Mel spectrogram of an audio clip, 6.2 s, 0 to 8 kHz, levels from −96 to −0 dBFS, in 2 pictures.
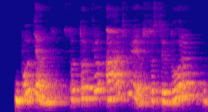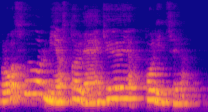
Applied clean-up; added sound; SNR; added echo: none; none; none; reverberation time 0.9 s.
